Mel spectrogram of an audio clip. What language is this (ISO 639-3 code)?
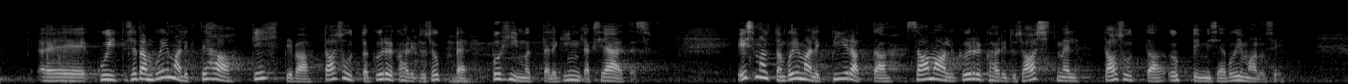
est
